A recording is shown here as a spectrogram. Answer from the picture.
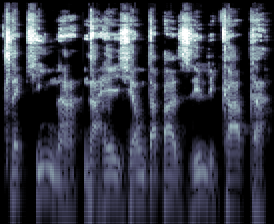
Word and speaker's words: Tlecina: Os italianos radicados em Jequié vieram principalmente de Tlecina, pronuncia-se Tlequina, na região da Basilicata.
